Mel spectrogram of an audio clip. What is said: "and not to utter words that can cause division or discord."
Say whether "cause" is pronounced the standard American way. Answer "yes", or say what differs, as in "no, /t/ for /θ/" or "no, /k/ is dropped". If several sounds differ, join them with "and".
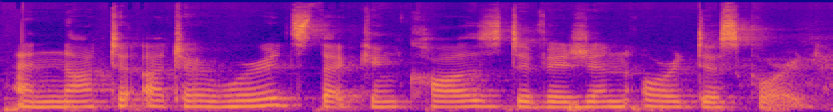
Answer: yes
